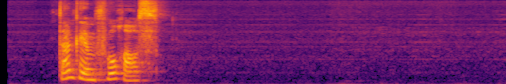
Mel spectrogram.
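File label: pronunciation danke im voraus, German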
